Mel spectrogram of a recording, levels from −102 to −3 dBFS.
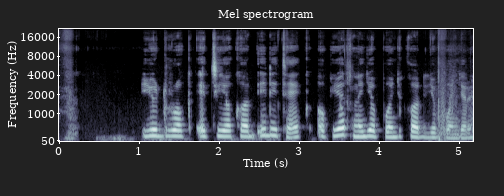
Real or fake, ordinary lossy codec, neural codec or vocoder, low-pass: real; none; none; none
